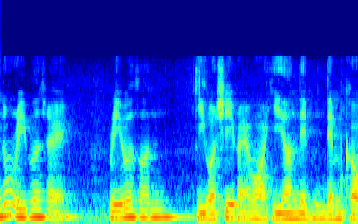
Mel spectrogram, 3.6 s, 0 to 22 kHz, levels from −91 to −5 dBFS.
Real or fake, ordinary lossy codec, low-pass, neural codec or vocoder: real; none; none; none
